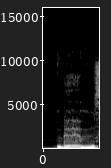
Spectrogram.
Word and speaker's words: Böhm: Georg von Böhm, se dice, porque la O tiene un laut, perdón, tiene diéresis, se escribe B larga, O con diéresis, H, M. Georg Böhm escribió este hermosísimo coral sobre el himno del Padre Nuestro, Vater unser in Himmelreich.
